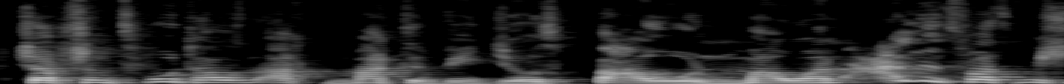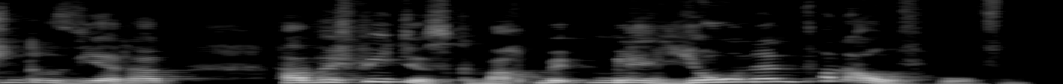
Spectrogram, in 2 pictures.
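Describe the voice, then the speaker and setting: A man's voice: sits high, fairly quick. A middle-aged man telling stories as a podcast guest, bluntly and with salty language, acting out the dialogue he quotes. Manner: animated storyteller who acts out quoted dialogue; blunt and salty, swears casually. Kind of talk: casual storytelling interview.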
